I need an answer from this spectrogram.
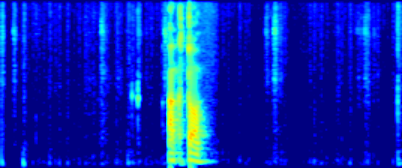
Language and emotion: Russian, neutral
